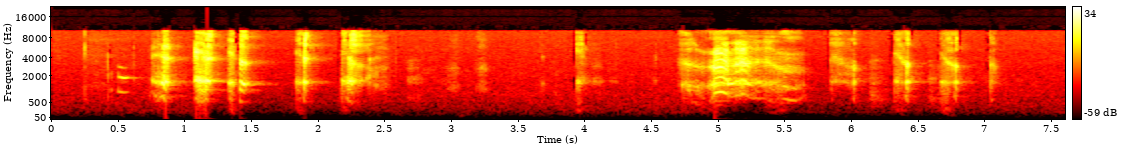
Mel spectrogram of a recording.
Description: Since Dad's been sick recently, has learned to pretend to cough as a mode of communication.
